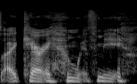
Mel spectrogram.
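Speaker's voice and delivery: grieving voice, grief plainly audible. Asked for parting thoughts, she speaks of her husband, grief audible in voice. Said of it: "you can hear it in my voice".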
